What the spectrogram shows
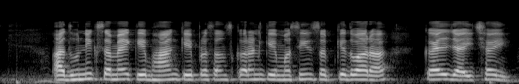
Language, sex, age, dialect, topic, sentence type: Magahi, female, 31-35, Western, agriculture, statement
